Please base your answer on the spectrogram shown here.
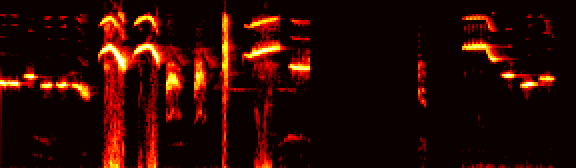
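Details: Snowy-browed flycatcher singing energetically, played as a training lure for other songbirds: thin high whistles and sliding notes, rapid chirps and a sharp click, a pause, then a burst of descending whistled phrases.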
